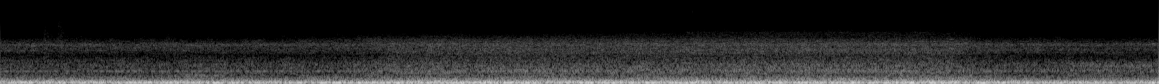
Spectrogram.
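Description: Passenger train running at speed, heard from inside the carriage: a steady low rumble of wheels on rail and running noise.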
